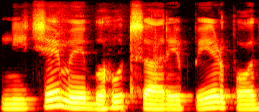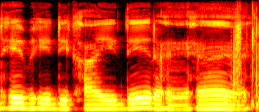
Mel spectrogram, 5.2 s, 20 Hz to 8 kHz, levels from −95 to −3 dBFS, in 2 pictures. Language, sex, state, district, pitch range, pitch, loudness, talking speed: Hindi, male, Jharkhand, Palamu, 115-135 Hz, 120 Hz, -15 LUFS, 125 wpm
